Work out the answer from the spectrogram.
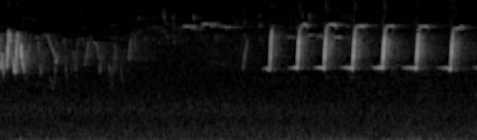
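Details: Rufous whistler in Pomingalarna Reserve, NSW, Australia, opens with a quick, jumbled warble, then about eight loud, sharply rising whip-like notes, roughly two per second.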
